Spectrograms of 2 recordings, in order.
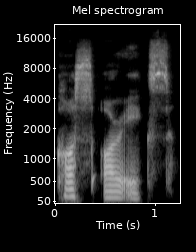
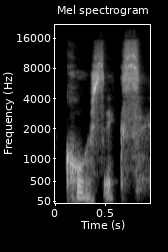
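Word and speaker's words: COSRX: It's actually pronounced COS RX, not Corsix.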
